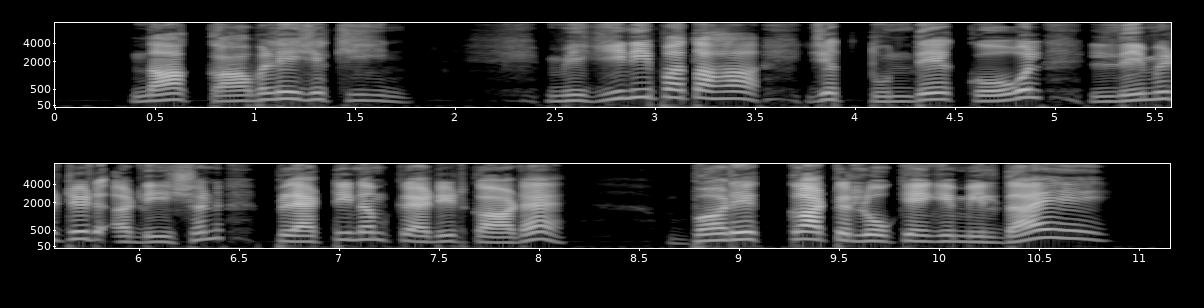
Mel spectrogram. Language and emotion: Dogri, surprised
